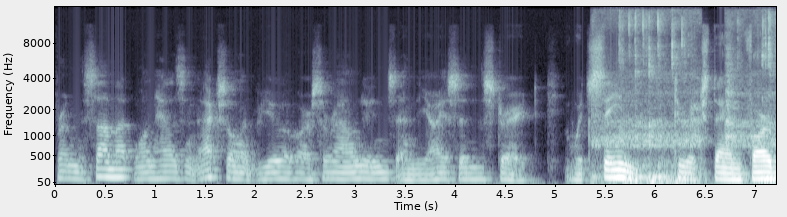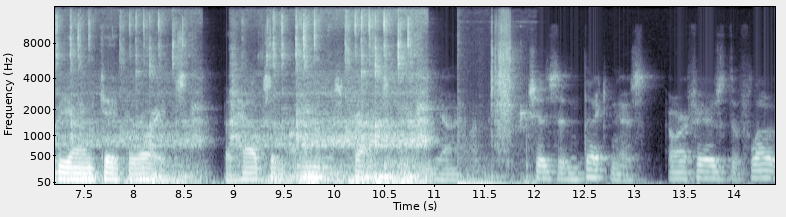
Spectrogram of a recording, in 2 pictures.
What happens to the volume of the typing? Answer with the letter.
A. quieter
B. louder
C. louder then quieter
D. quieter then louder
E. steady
B.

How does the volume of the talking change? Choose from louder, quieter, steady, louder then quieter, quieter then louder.
louder then quieter.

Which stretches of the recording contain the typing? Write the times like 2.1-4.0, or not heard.
5.3-12.1.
